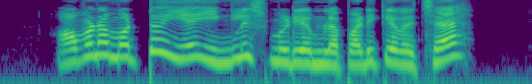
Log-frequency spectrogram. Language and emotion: Tamil, angry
